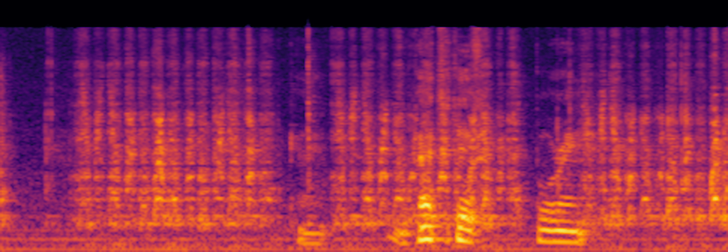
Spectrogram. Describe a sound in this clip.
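A small metal tool scrapes and clicks along guitar frets.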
